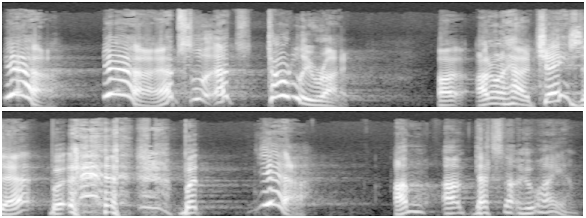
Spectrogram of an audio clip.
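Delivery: put-on high, fast sheepish kid voice; sheepish nephew. Nephews agreeing sheepishly, high, fast and sheepish. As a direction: brush it off like a caught teenager. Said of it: "And they're like".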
